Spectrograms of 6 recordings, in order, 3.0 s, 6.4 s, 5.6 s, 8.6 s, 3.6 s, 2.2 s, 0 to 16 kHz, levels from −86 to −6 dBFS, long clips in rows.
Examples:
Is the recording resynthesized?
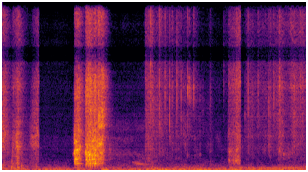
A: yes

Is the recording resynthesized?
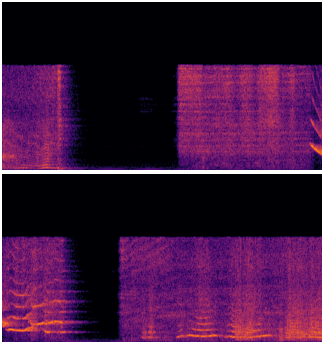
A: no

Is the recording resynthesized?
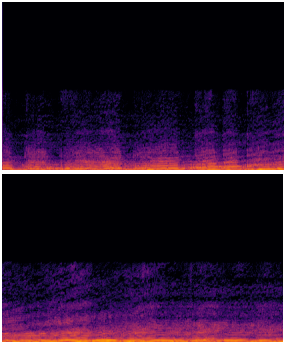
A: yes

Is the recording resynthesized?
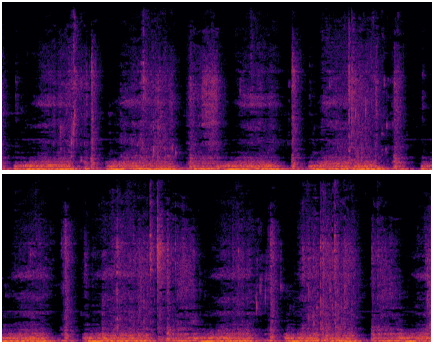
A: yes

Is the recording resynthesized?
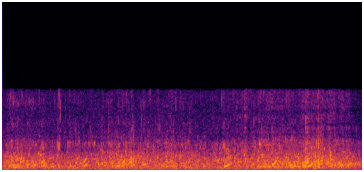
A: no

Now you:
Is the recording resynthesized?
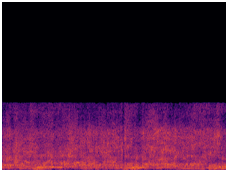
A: yes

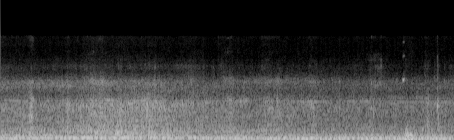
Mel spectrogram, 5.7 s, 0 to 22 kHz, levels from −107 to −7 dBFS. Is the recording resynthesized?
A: no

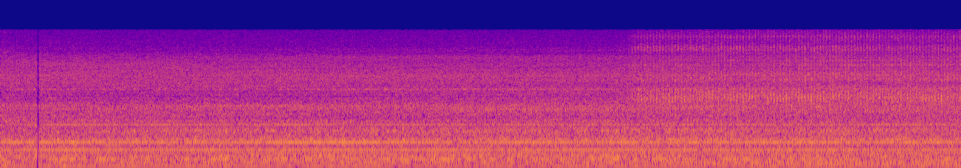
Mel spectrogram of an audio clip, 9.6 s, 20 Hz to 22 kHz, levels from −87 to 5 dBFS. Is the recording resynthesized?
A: no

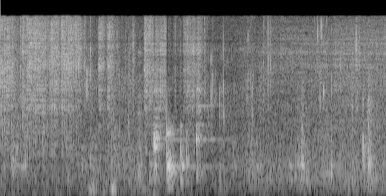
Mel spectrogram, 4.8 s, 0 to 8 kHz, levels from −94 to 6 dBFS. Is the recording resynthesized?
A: no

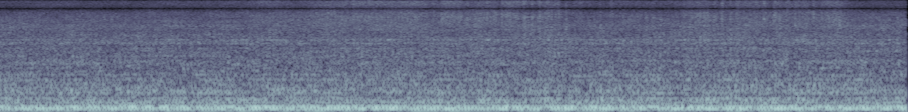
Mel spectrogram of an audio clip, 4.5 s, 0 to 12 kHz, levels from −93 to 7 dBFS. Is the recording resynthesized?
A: yes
